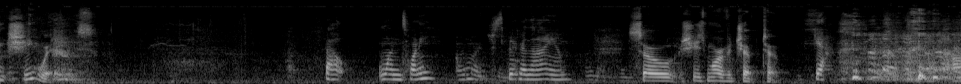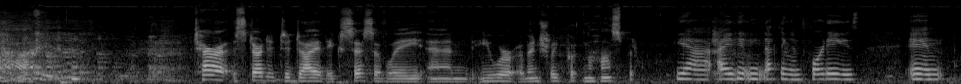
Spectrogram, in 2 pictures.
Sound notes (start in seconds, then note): 8.4 laughter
